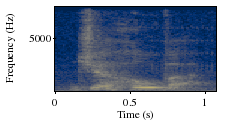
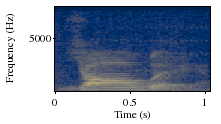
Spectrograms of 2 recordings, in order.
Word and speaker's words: YHVH: Now, the name of God, YHVH, is often pronounced in English as Jehovah or Yahweh.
